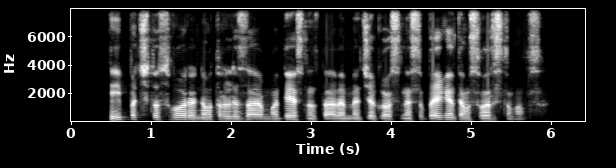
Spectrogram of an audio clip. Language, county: Lithuanian, Klaipėda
